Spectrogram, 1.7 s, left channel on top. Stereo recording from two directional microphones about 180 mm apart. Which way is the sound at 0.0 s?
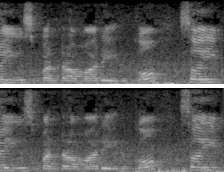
60° left (ahead or behind).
